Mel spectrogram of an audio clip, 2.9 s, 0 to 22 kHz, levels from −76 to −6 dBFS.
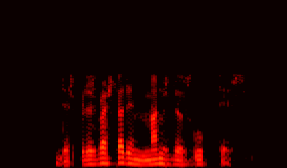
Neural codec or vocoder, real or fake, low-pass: codec, 16 kHz, 8 kbps, FreqCodec, larger model; fake; 3.6 kHz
